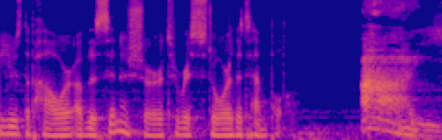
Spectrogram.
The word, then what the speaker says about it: Cynosure: Okay, it is pronounced Cynosure.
